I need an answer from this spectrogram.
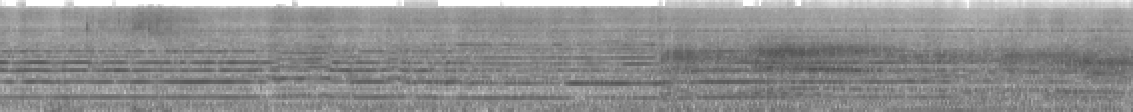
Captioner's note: goats bleating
